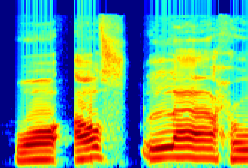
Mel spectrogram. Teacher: হার উচ্চারণটা গলার ভিতর থেকে চিকুন হয়ে বের হবে।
